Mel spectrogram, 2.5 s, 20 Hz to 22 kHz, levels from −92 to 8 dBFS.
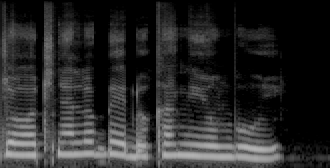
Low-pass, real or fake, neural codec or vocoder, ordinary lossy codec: none; fake; codec, 44.1 kHz, 7.8 kbps, DAC; none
